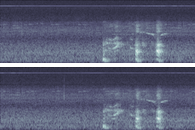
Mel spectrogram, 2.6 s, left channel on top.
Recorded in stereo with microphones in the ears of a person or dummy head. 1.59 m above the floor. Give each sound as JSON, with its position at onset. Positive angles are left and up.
{"t": 1.4, "sound": "laughter", "side_deg": 70, "distance_m": 1.1}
